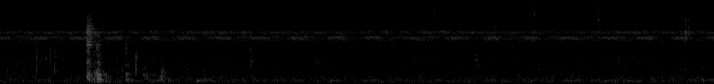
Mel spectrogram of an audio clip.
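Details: Insects calling at midnight at the end of summer, September 2020, in the countryside of Yurihama, Tottori, Japan: a steady, high, shimmering chorus in two close bands, with one sharp pop and faint crackling from wood burning in a stove.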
